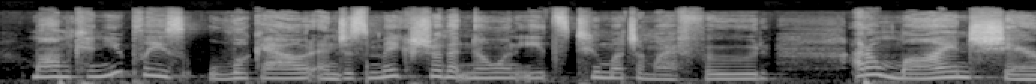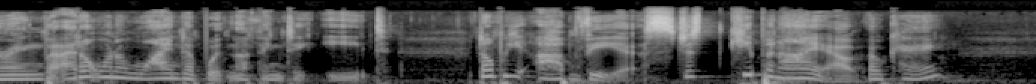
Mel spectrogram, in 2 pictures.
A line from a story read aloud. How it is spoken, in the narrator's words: whispered to her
